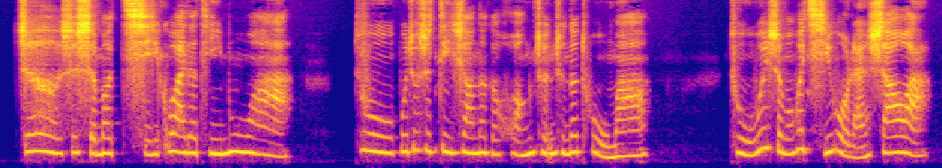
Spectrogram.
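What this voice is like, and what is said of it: Quiet, hushed questioning voice. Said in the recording (Chinese): “丁丁小声的问东东”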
